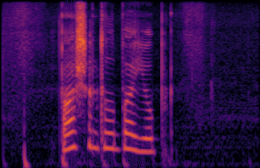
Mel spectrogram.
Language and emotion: Russian, neutral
